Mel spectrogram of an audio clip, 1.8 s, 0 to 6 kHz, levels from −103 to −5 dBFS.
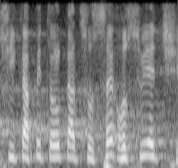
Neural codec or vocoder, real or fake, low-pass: codec, 16 kHz, 8 kbps, FunCodec, trained on Chinese and English, 25 frames a second; fake; 5.4 kHz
